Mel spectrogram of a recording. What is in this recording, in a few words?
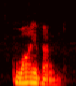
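"wyvern", British English; pronunciations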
